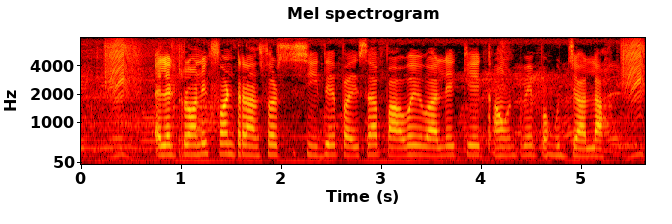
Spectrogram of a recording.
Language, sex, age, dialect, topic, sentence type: Bhojpuri, female, 18-24, Western, banking, statement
